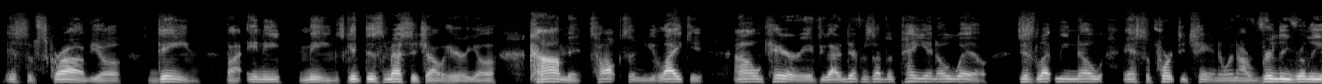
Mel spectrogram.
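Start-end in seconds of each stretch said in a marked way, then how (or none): none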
